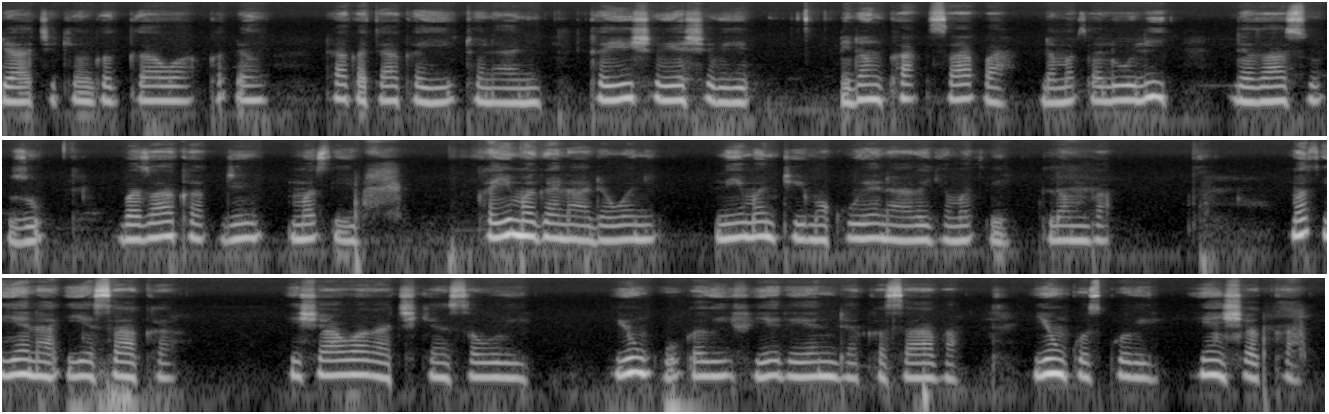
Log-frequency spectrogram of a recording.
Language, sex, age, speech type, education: Hausa, female, 46-60, spontaneous, tertiary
